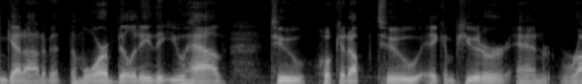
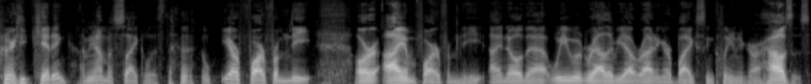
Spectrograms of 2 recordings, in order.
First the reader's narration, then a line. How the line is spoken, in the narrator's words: I laughed and I said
